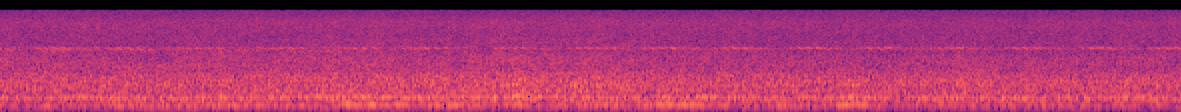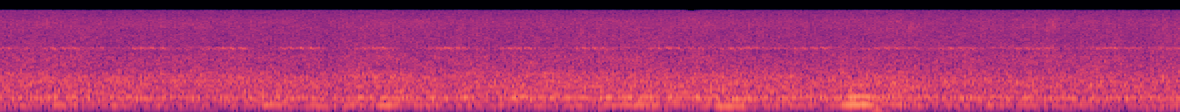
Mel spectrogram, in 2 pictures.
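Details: Steady swarm-like buzzing of bees, droning evenly with slight wavering tones, plus a short louder close pass of a single insect near the end.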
